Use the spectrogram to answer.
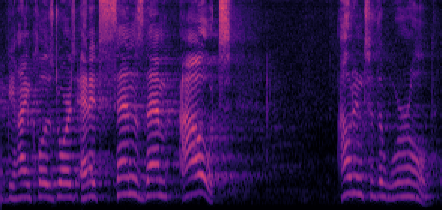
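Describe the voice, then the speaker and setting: High-voiced male preacher in an echoey hall. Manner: emphatic, rhetorical questions and dramatic pauses. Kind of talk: sermon to a congregation. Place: large reverberant room, preaching live. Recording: echoey hall with long reverb.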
